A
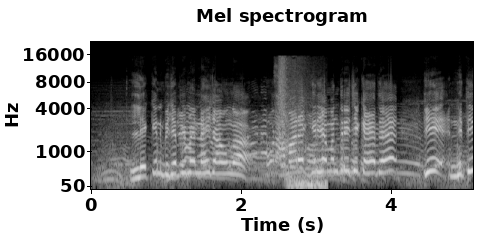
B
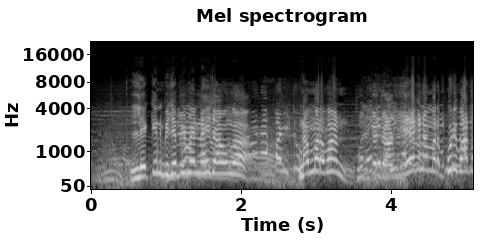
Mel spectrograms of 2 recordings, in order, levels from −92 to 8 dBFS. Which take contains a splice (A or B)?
A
